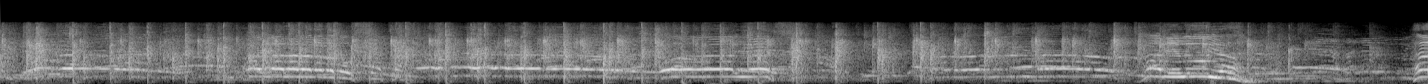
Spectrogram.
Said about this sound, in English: Come on, put your hands together and clap unto the Lord.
